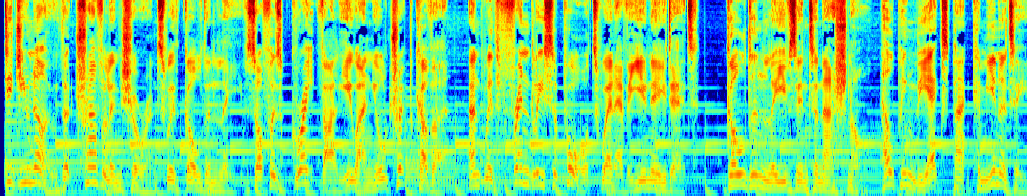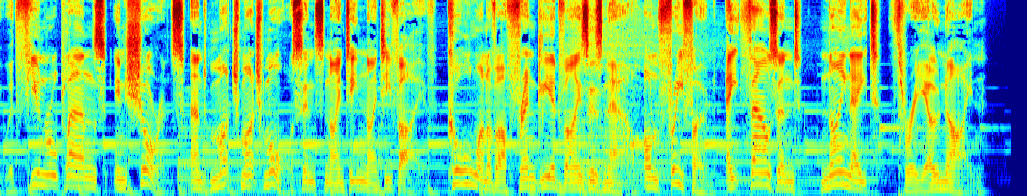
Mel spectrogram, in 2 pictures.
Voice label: Travel, male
